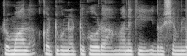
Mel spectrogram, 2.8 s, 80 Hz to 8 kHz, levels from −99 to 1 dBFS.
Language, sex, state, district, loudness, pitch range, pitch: Telugu, female, Andhra Pradesh, Krishna, -14 LUFS, 185-190 Hz, 185 Hz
